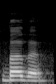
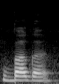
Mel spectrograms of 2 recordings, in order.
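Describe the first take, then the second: No difference in how they are said.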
